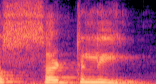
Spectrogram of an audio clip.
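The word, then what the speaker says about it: subtle: तो दुकानदार इस्तेमाल करते हैं बहुत ही चालाकी भरी या इंजेन्युअस टैक्टिक्स का, पैतरों का, ताकि वो सटली, देखिए ये वर्ड है सटल, इसमें बी साइलेंट है।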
